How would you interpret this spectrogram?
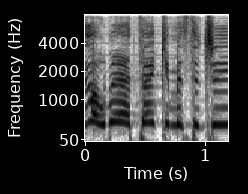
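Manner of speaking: high little first-grader voice; Ethan. Retold or imitated. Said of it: "he was like".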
